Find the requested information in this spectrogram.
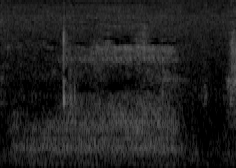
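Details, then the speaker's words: Low, rough, fluttering rumble on a single breath from a resting King Charles Cavalier Spaniel, a female dog who snores regardless of weather; snoring. "e sweetest Spaniel dog you've ever known but that dog snores can you hear that yeah that's her snow snore but honestly she would snore no matter what the weather was like"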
